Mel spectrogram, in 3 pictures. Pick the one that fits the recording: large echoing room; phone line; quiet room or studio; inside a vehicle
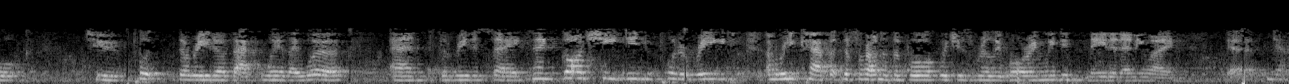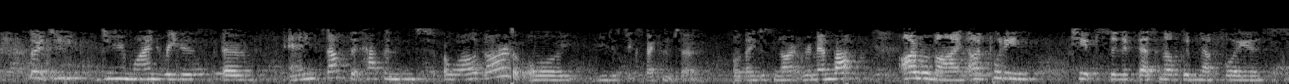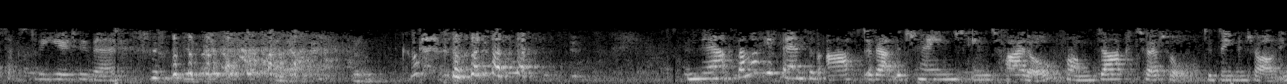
large echoing room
